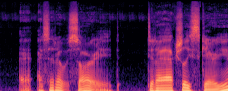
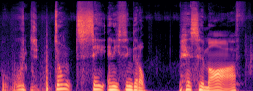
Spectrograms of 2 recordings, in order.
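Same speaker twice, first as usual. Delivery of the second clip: higher, stammering, nervous plea; anxious stutter, voice pitched up; 6 semitones higher than usual. Acted. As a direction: tiptoe around the ghost, jittery. Nervous whisper-plea to the ghost.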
